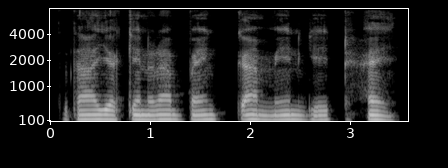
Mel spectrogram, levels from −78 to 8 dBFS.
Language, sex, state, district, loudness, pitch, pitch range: Hindi, male, Uttar Pradesh, Ghazipur, -20 LUFS, 120 Hz, 115-125 Hz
